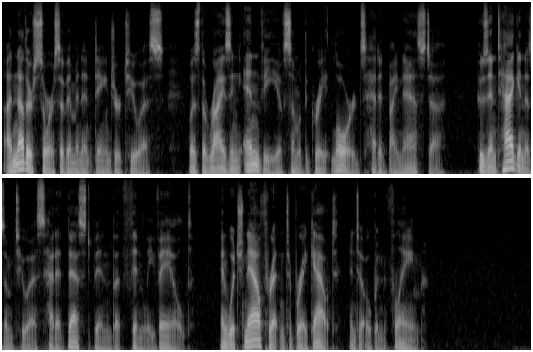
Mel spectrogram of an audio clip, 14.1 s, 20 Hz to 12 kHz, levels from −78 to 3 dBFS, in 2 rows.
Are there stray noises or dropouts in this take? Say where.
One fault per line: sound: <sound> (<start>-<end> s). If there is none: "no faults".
no faults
